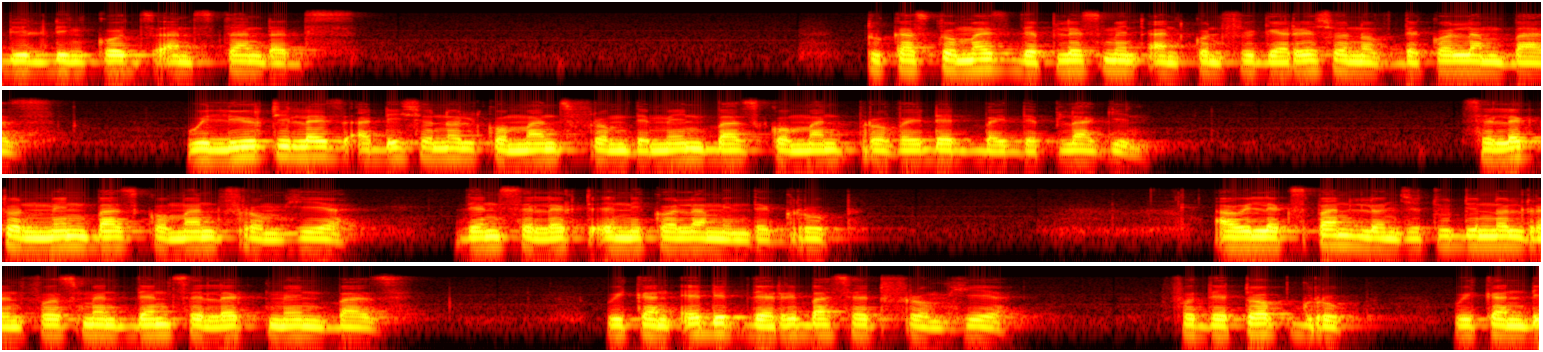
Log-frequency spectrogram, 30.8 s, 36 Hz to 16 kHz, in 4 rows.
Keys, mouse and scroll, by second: 0.1 scroll, 0.4 shift+middle click, 8.1 scroll up 1, 10.5 scroll down 1.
